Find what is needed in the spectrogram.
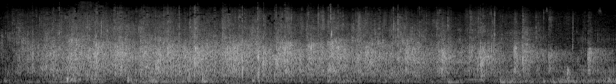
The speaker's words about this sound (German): Und ich würde sagen, für unsere freiwillige Person einen zärtlichen Applaus.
